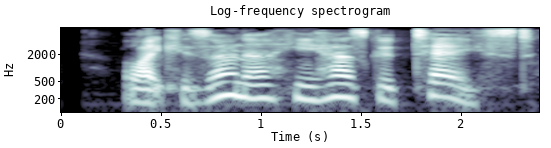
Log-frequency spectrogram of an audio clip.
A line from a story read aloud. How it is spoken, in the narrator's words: John replied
